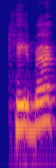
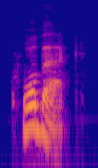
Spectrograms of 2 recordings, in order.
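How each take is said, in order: First: It is said with a French-Canadian pronunciation. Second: It is said with an outsider's English pronunciation. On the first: This is how locals say it. The speaker calls it right. "how it is said by the French Canadians" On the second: This is how people elsewhere say it. The speaker calls it wrong. "maybe the way you'll hear it pronounced outside of uh, Ontario and Quebec"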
